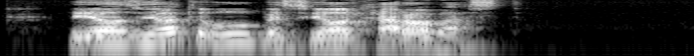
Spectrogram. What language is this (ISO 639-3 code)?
fas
